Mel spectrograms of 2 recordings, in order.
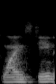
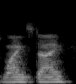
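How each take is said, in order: First: The name is said the coastal way. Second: The name is said the Midwest way. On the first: This is how people on the coasts say it. "on the East Coast and the West Coast, it's Weinstein" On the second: This is how people in the Midwest say it. "In the mid- Midwest, it was Weinstein"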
